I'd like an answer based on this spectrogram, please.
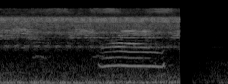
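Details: Spayed brown-tabby calico community cat, outdoors in early summer near the end of the rainy season, gives one drawn-out, steady, slightly nasal meow lasting about two-thirds of a second over a loud, continuous cicada chorus.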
